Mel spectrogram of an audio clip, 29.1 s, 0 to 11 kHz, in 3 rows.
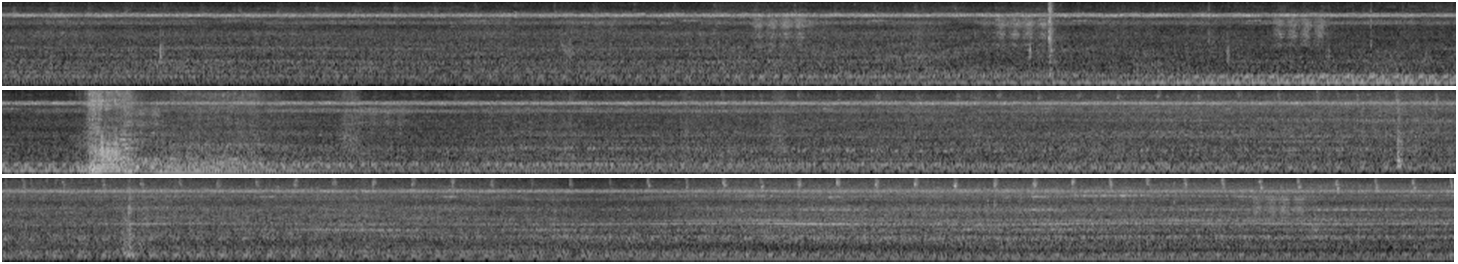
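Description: BMW E63 6 Series engine idling steadily through its exhaust. There is one sharp thump about ten seconds in.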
